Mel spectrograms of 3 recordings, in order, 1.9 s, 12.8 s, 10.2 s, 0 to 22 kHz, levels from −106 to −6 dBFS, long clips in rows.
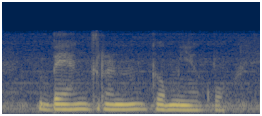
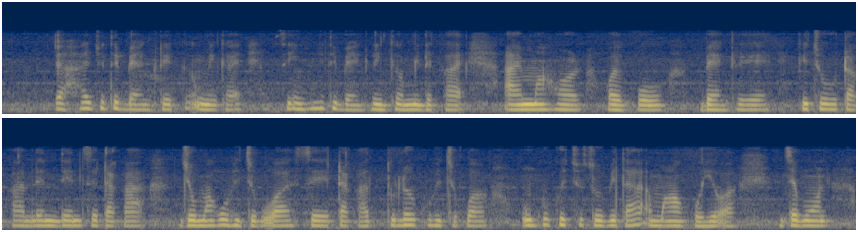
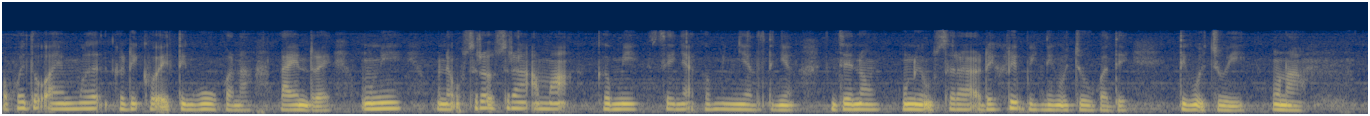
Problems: none marked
